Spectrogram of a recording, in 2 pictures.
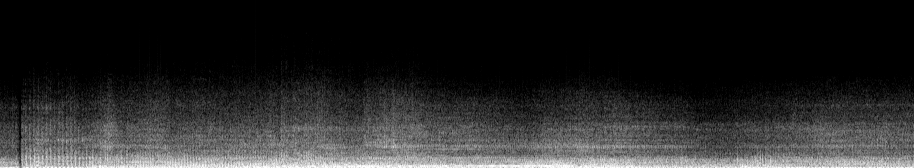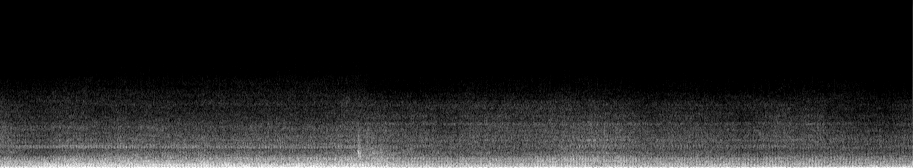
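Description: A quad bike engine drones loudly up close, revving and changing pitch.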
